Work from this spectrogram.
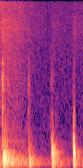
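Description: Knuckles knock four times on a wooden surface for luck. Each knock is a short, dull, low thud with almost no ring, spaced about a quarter second apart.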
